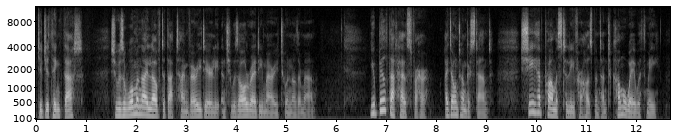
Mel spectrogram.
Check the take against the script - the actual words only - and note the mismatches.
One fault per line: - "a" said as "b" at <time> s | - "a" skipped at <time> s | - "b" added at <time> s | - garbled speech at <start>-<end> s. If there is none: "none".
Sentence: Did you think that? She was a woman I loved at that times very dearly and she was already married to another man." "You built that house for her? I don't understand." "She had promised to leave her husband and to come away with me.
- "times" said as "time" at 2.8 s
